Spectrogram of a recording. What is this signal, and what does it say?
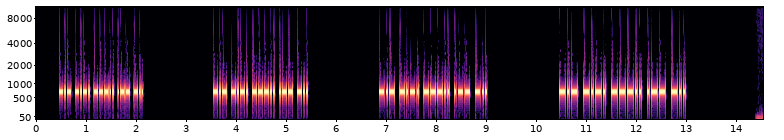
Morse code, heard as a keyed tone, about 36 wpm, 700 Hz. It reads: KC8WD KC8WD KC8WD KC8WD
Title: Speed Racing - USA 2x2 Call Signs 30wpm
